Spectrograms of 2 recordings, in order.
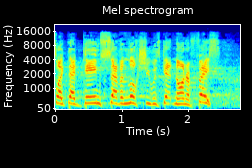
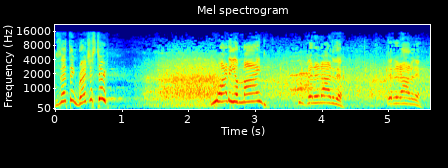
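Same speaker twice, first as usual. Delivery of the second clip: lightly acted incredulous friend, pitched up; mock alarm, scolding a clueless pal; 7 semitones higher than usual.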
